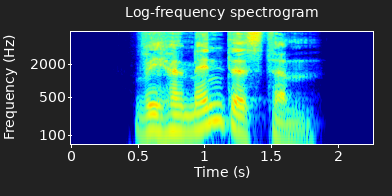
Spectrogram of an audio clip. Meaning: strong dative masculine/neuter singular superlative degree of vehement
- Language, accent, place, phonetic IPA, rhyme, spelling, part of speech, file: German, Germany, Berlin, [veheˈmɛntəstəm], -ɛntəstəm, vehementestem, adjective, De-vehementestem.ogg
